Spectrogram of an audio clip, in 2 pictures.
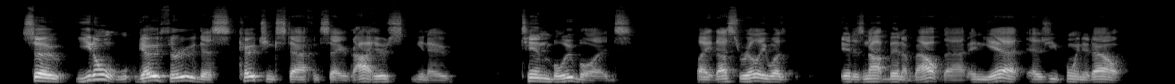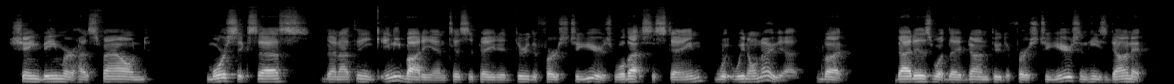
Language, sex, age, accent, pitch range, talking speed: English, male, 30-49, American, 115-135 Hz, 185 wpm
